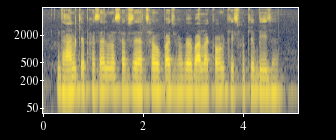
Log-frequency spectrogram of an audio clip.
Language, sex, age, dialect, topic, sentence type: Magahi, male, 25-30, Southern, agriculture, question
